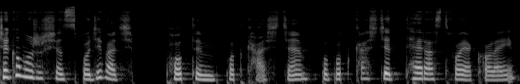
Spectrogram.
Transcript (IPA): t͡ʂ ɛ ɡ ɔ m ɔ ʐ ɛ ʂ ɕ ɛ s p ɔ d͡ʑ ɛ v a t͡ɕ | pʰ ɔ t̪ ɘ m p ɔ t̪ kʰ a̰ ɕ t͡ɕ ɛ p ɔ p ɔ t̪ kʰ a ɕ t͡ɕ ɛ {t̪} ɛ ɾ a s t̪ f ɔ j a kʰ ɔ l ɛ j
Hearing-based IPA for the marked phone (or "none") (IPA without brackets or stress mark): t̪ʰ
